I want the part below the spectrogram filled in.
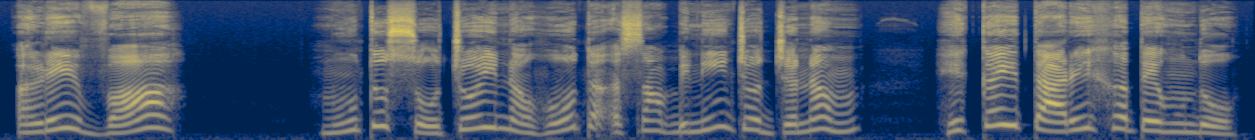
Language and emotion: Sindhi, surprised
